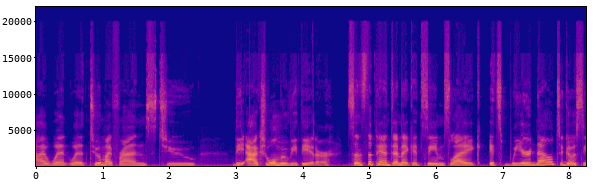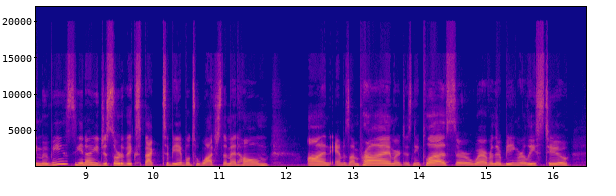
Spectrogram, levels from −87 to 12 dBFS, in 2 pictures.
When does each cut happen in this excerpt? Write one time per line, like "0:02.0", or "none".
0:04.6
